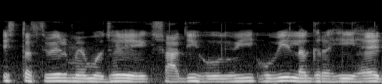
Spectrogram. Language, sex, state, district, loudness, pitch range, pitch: Hindi, male, Bihar, Gaya, -16 LUFS, 135-150 Hz, 140 Hz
